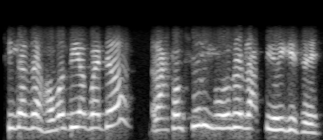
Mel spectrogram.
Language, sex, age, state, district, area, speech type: Assamese, female, 45-60, Assam, Goalpara, rural, conversation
